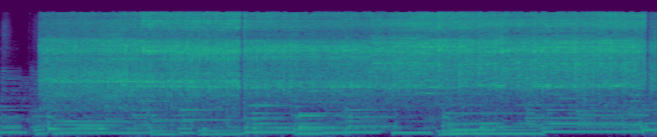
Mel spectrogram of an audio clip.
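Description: Angle grinder with an abrasive cut-off disc cutting through a chrome stud nut clamped in a vise, a steady grinding noise that starts about a third of a second in and runs on unbroken.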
